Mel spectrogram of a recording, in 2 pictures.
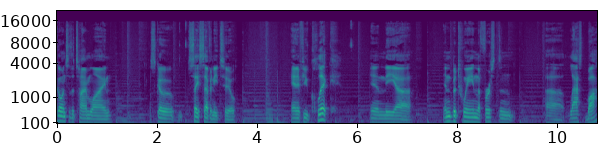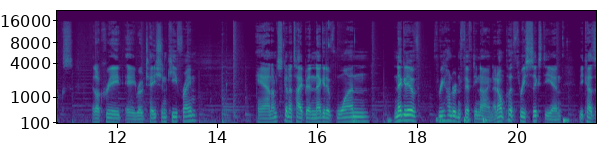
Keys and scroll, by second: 18.4 3, 20.9 Return.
